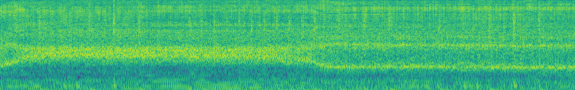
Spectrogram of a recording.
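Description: Heavy metal music: a loud, dense band with a long held high note that steps down in pitch about two and a half seconds in.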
